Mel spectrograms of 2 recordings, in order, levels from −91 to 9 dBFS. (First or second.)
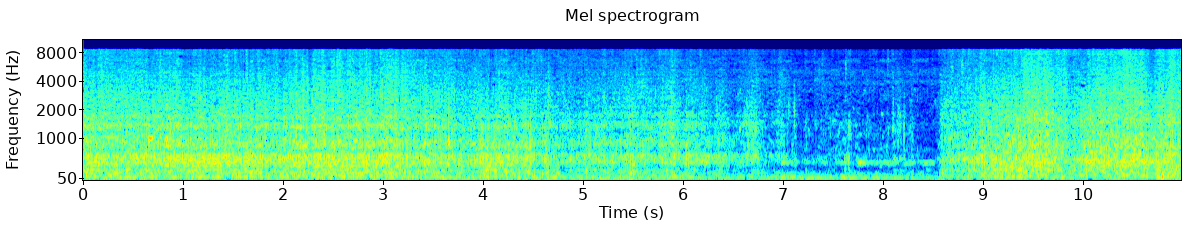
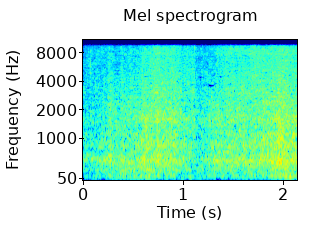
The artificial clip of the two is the first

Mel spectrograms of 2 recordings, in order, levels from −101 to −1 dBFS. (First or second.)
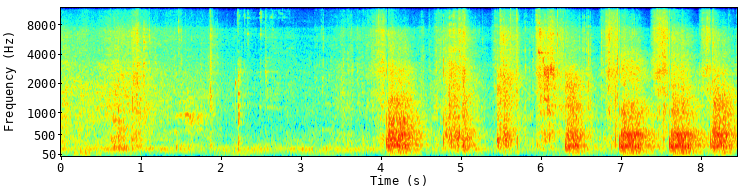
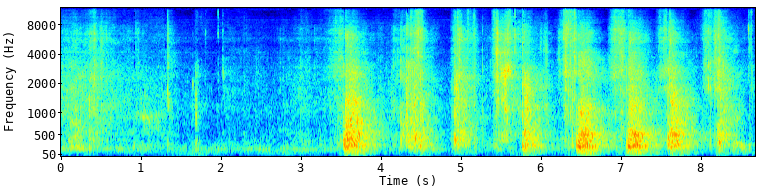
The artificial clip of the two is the second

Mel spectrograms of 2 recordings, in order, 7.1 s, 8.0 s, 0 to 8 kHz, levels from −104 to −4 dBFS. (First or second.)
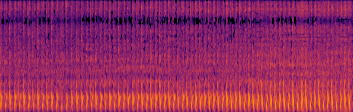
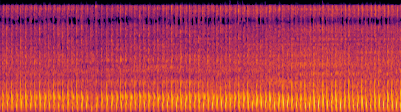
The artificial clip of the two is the second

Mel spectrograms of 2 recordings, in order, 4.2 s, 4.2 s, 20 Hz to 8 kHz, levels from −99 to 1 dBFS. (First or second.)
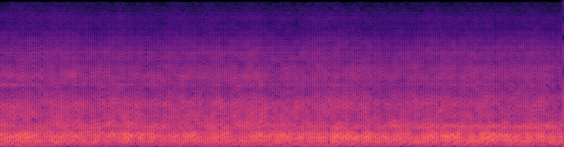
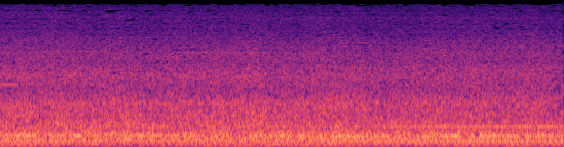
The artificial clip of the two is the first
